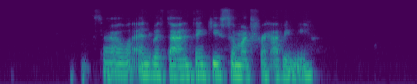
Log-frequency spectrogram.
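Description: A woman speaks calmly and warmly over an online call.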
